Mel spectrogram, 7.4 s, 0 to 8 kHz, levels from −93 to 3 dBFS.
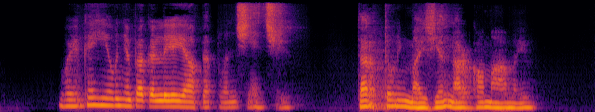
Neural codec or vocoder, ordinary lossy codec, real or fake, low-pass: codec, 16 kHz, 0.5 kbps, X-Codec, WavLM features, trained on Multilingual LibriSpeech; MP3, 64 kbps; fake; 7.2 kHz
